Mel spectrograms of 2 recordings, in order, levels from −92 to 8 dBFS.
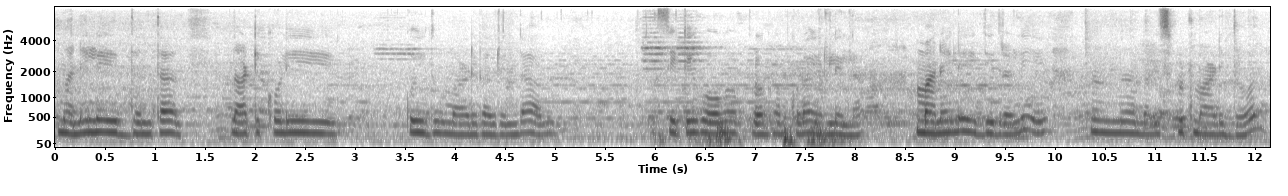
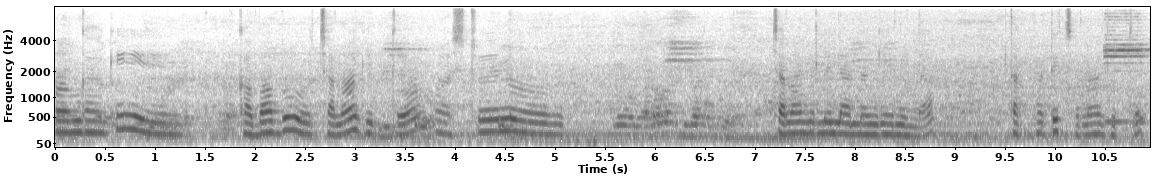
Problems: background sounds at intervals, background conversations at intervals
